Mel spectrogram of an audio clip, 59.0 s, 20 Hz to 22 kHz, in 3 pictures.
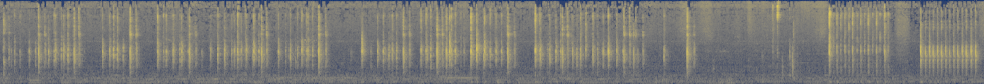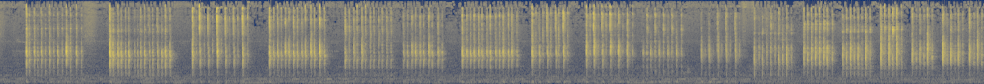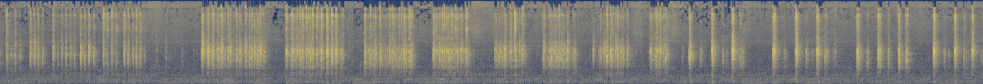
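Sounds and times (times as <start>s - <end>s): mechanical keyboard typing: 0.0s - 14.0s, 16.6s - 19.6s, 20.2s - 59.0s.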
